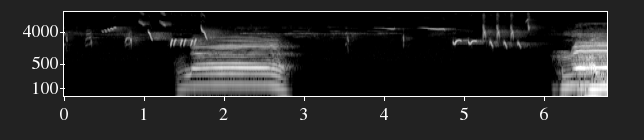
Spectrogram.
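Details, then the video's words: Village cow during daily herding lets out one long level moo of about a second and a half, a second moo beginning at the end; chirping small birds and brief twitters fill the gaps. "Cows Sounds"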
